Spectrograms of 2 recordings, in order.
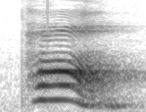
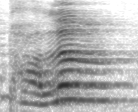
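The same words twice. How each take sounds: First: The L sound is silent. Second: The L sound is pronounced. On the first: The speaker calls it right. "This is palm" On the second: The speaker calls it wrong. "Don't say palm"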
